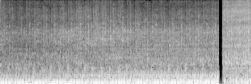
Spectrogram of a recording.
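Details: Old International Harvester service truck (Binder), carburetor with no air filter, warming up at low idle. Steady firing pulses about three a second with no knocking or misses, and it sounds healthy, though raw fuel smell is noticeable.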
